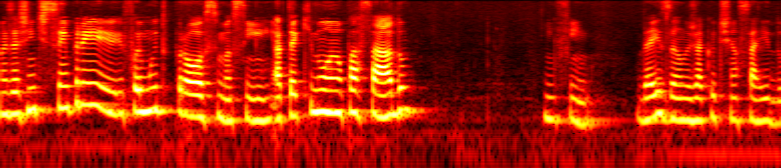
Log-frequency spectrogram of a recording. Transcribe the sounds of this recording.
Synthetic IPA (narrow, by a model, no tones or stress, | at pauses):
mɐzɐʒẽnt͡ʃɪ̥sẽmpɾɪfojmũj̃t̪ʊ̥pɾɔsimʊasĩa̰t̪ɛkɪnʊɐ̃nʊpasad̪ʊ | ẽj̃fĩ | d̪ɛjzɐ̃nʊzʒakɪewt͡ʃĩɲɐsaid̪ʊ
